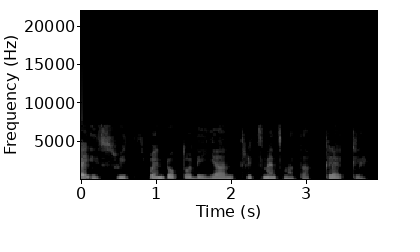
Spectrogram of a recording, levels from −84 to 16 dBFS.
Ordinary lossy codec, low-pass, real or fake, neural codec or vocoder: MP3, 32 kbps; 7.2 kHz; real; none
